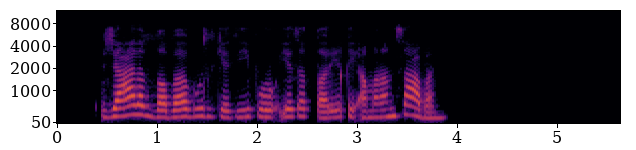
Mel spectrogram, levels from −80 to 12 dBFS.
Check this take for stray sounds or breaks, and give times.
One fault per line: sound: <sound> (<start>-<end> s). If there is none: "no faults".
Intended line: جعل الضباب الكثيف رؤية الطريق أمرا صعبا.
no faults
